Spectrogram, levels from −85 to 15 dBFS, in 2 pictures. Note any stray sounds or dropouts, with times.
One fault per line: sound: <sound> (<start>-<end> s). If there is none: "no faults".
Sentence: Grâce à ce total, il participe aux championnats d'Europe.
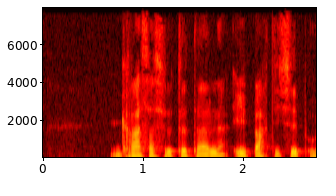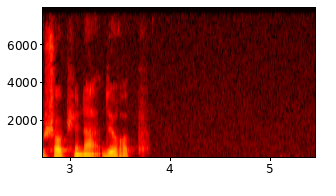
no faults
